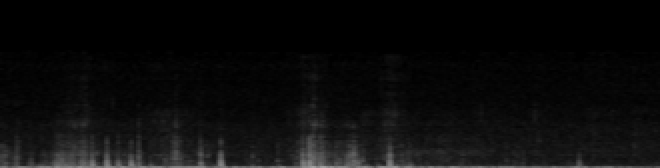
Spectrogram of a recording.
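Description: Wind rumbling on the microphone, with a run of irregular clicks and rustles through the first half, the loudest about two seconds in.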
